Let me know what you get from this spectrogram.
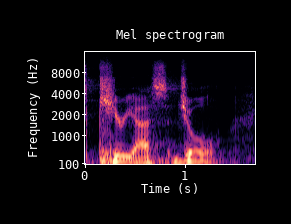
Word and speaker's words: Kiryas Joel: Kiryas, which is a Yiddishization of the word Kiryat, which means village of, and Joel is actually, interestingly, an English pronunciation of his name, Yoel, or Yoelish, or Yoeli.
